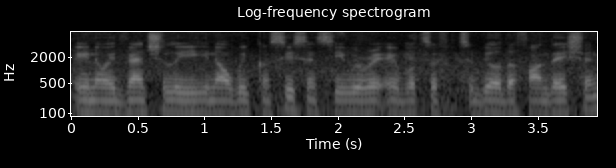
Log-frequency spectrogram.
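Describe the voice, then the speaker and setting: Speaking very fast with a non-native accent, a man keeps a fairly low pitch and monotone, flat intonation. Noticeable background noise runs through the clip. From New York. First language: not English. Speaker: run club founder. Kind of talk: interview. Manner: repeats words, halting.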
